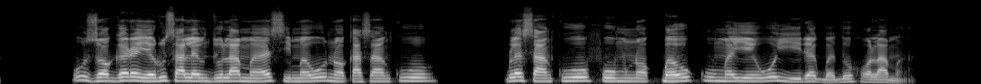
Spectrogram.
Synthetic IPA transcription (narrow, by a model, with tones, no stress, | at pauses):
wo˦zɔ˦ɡɛ˦ɖɛ˦je˨ɾu˦sa˦le˨md̪o˦la˦mɛ̃˨e˦si˨mɛ̃˨wo˦nɔ̃˨ka˨sã˨ŋ˦ku˦wo˦ | k͡plɛ˦sa˨ŋ˦ku˦wo˦ɸo˨mnɔ̃˨k͡pɛ˦wo˦ku˦mɛ̃˦jɛ˦wo˦ji˨ɖɛ˦ɡ͡bɛ˨d̪o˦xɔ˦la˦mɛ̰˨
